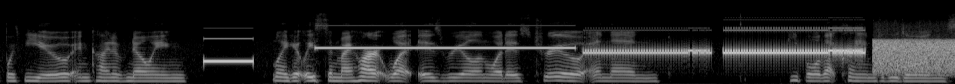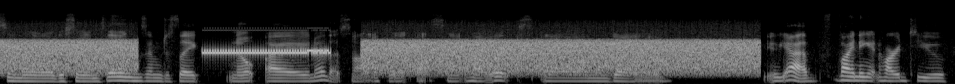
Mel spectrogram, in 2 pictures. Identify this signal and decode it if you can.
Fax machine handshake, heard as a beep, a long tone, a warble and hiss, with speech in English.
